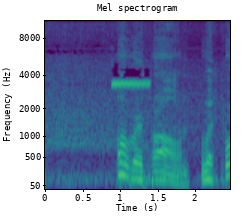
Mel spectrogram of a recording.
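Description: A video game menu gives a short electronic beep.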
